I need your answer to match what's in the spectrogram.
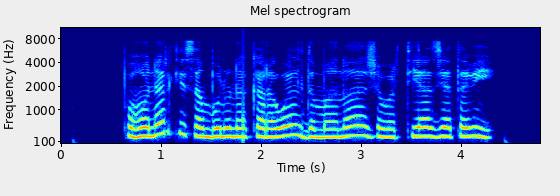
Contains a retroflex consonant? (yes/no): no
